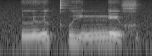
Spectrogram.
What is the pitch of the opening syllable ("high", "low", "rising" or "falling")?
rising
